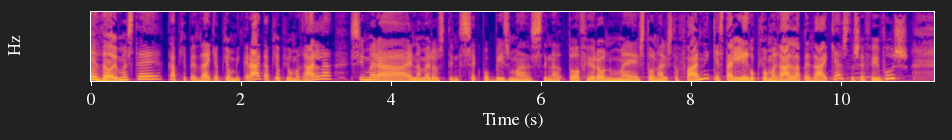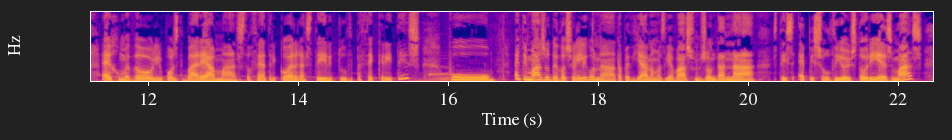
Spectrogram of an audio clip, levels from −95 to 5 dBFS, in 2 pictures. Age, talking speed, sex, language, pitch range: 20-39, 145 wpm, female, Greek, 195-255 Hz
